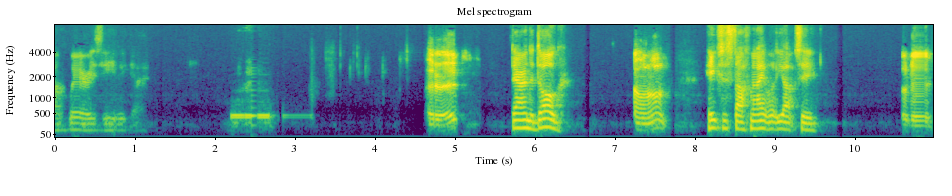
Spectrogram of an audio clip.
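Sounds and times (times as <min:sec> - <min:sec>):
speech: 0:00.0 - 0:01.2, 0:04.7 - 0:06.5, 0:07.2 - 0:09.6, 0:10.6 - 0:10.9
phone call ringing tones on the line: 0:02.2 - 0:03.2.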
